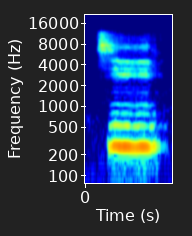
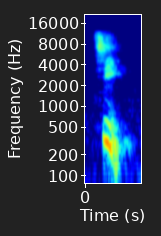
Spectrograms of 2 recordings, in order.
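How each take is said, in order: First: It is said with the first tone. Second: It is said with the fourth tone. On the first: "nada satu" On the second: "Nada empat"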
